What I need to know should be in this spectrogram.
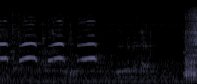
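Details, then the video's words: Young monkey MoMo calls out to mother Malika in a park, giving three clear, evenly spaced arched coos that rise and fall in under two seconds, followed by quieter sounds and a sudden burst of rustling noise. "Little MoMo try calling mom Malika in the Park"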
